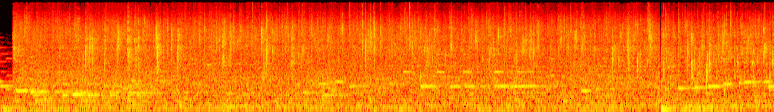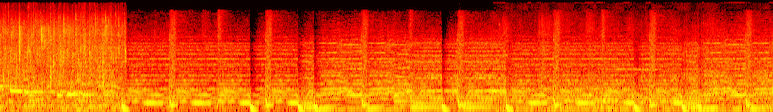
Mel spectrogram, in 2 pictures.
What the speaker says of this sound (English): it's about to rain.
